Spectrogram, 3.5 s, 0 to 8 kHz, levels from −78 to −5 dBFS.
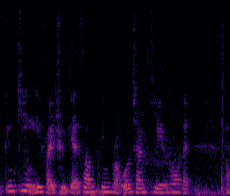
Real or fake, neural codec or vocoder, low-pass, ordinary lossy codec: real; none; none; none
